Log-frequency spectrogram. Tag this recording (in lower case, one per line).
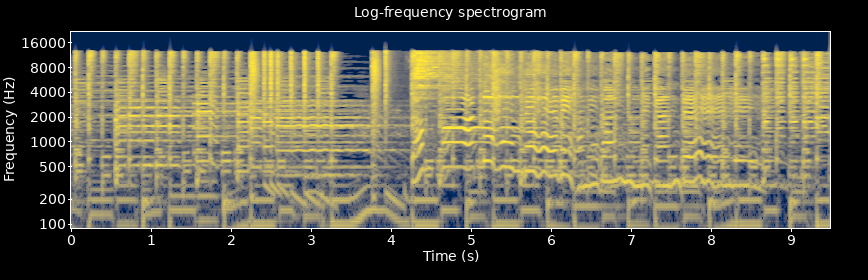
singing
music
